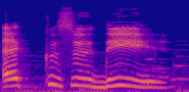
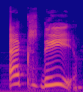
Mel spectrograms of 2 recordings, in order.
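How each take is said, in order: First: The letters are read with Japanese sounds 'ekusu dee'. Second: The letters are read as English 'ex dee'. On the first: "In the Wikipedia Japan, it says" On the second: "somebody from America is going to look at that and go"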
